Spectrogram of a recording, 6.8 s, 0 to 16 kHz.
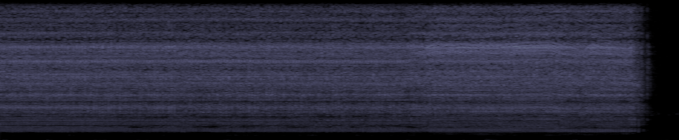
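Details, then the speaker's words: Cummins diesel from an old bus with Allison transmission, sat outside nearly 3.5 years, fuel line run from a diesel can: key bumped, steady high electric buzz of the lift pump priming about six seconds then cutting off cleanly; normal. "a lot of times what you can do is just barely bump it over and you hear the fuel pump running it'll run for so many seconds and shut"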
